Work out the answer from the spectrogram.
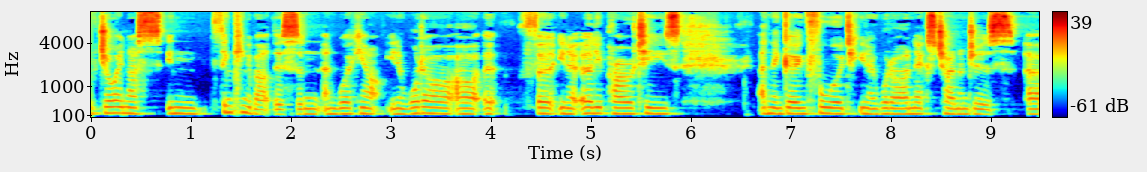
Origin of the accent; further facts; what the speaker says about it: Cape Town, Western Cape, South Africa; now in United Kingdom; as a South African, and I come from Cape Town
